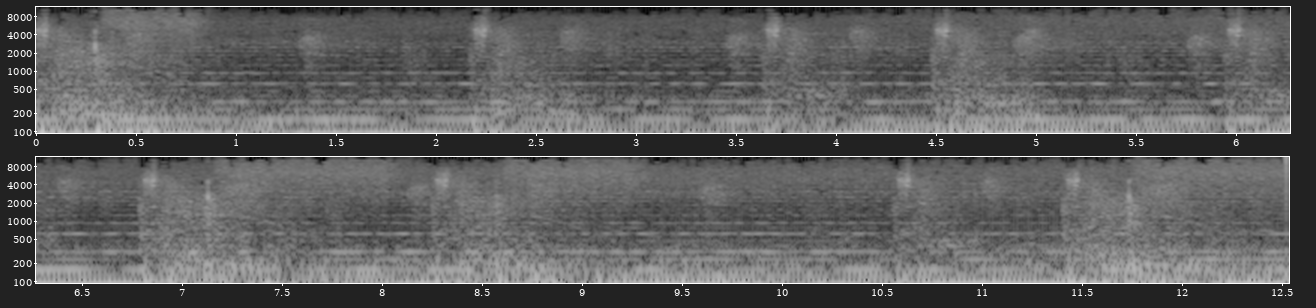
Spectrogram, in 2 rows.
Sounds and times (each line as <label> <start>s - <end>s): synthesizer 0.0s - 12.5s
